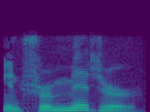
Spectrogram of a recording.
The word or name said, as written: intromitter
